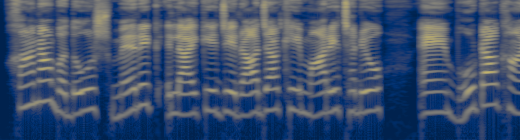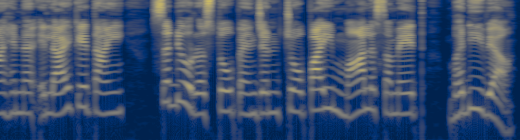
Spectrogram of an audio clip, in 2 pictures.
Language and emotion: Sindhi, neutral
